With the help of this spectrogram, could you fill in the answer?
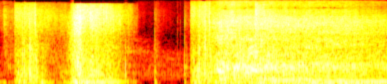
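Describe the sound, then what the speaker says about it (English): Fireballs shot in the Minecraft End: several loud whooshing blasts and thumping impacts close by, a short pause, then a sustained rumbling roar, with a voice talking over parts of it. "Stop shooting fireballs at me!"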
